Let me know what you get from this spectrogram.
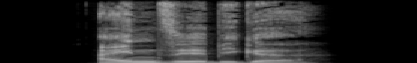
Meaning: inflection of einsilbig: 1. strong/mixed nominative/accusative feminine singular 2. strong nominative/accusative plural 3. weak nominative all-gender singular
- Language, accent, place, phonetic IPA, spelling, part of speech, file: German, Germany, Berlin, [ˈaɪ̯nˌzɪlbɪɡə], einsilbige, adjective, De-einsilbige.ogg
